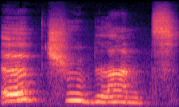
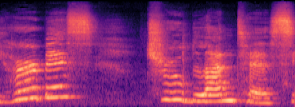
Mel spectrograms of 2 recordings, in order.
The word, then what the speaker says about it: Herbes Troublantes: Oh, if we say it as English-speaking people, it would be HERBES Troublantes, yeah, but I believe it's Herbes Troublantes.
